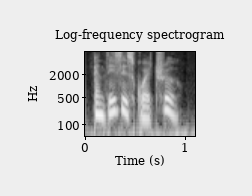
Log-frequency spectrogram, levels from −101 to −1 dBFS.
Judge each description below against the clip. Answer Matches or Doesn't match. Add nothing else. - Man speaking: Doesn't match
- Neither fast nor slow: Doesn't match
